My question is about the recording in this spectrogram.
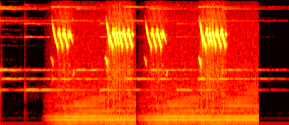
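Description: Bird chirping sound effect on an animated logo: four short bursts of quick downward-sweeping tweets, with a low hum beneath them, over faint sustained chime tones.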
